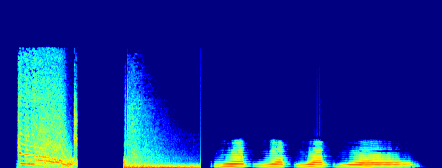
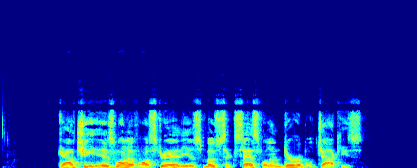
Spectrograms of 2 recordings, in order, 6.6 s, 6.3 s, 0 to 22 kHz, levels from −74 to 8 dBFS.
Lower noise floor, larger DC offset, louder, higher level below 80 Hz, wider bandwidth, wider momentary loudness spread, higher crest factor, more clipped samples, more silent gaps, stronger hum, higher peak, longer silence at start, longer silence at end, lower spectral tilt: about the same, under -90 dBFS vs -87 dBFS; neither; about the same, -14 LUFS vs -14 LUFS; first, -16 dBFS vs -56 dBFS; first, 16 kHz vs 9.6 kHz; about the same, 9 LU vs 8 LU; about the same, 12 dB vs 14 dB; neither; first, 1.17-1.84 s, 3.00-3.13 s vs none; neither; about the same, 0 dBFS vs 0 dBFS; second, 0.25 s vs 0.85 s; second, 0.4 s vs 0.85 s; about the same, -5 dB/octave vs -4 dB/octave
